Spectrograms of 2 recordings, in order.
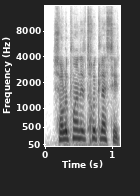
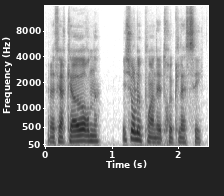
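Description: First: "Sur le point d'être classée" repeated higher, pressing each word; insisting it is nearly closed; insistent repeat. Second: Said in the usual way. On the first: Acted. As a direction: hammer the point home. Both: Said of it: "te dis-je".

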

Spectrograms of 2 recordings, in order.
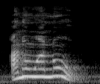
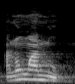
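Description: First: "I don't want know" jumps high with a push on WANT; raised dismissal. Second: Said in the usual way. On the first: Shown as a demonstration. Brushing off Henrietta's gossip, higher and louder. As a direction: fling it up dismissively. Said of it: "repeated higher, louder". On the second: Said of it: "repeated dismissal".

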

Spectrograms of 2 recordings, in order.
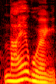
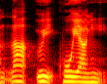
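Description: First: なえこやぎ with うい merged into one え sound; contracted ウイ. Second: Said in the usual way. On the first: Shown as a demonstration. Teacher showing how Koreans shorten it, なえこやぎ with contracted ウイ. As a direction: say なえこやぎ, running な straight into え. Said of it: "韓国人はなえこやぎと言いますね". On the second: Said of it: "これ本来ならば".

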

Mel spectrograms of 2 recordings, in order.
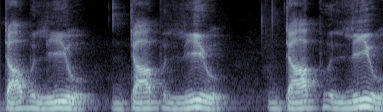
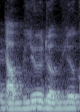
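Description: First: "ডাব্লিউ" broken into two stretched beats; slow, syllable-by-syllable "ডাব্লিউ"; corrected letter W. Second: Said in the usual way. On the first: Shown as a demonstration. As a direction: split "ডাব্লিউ" after the B, hold the ending. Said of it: "এটা উচ্চারণ হবে". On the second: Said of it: "কত কিছু বলি".

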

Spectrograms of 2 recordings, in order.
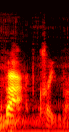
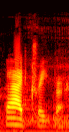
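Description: First: Sharp, higher, loud scold at a bad pet; scolding a naughty pet, now louder. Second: Scolding. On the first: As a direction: tell the creeper off harder. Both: Real, not acted. Scolding a mob like a dog.

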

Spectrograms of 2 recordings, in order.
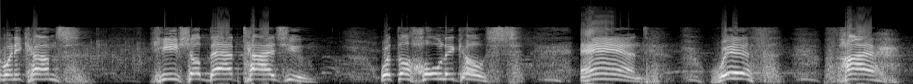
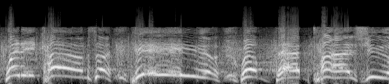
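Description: First: Phrase-by-phrase solemn proclamation; measured solemn preaching. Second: High, emphatic sermon cry; climactic preaching. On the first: Preacher repeating John's promise after the climax, measured and solemn. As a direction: set each phrase apart with pauses. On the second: Preacher proclaiming the baptizer to the congregation, climactic preaching. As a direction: proclaim it high, drawing out the key words. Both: Acted.

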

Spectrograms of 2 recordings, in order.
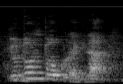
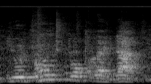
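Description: First: Don't lifted high and stressed; "don't" said higher and sharper; firm rebuke. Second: Said in the usual way. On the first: Shown as a demonstration. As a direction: push "don't" up as a firm scold.

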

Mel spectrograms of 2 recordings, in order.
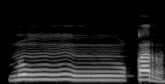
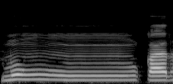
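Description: First: মুনকার slow with hummed ন; chanted মুনকার; ikhfa gunna. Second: মুনকার drawn out slowly, nasal held, stopping on র; slow chanted মুনকার with sukun ending; ikhfa with stop. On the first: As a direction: stretch মুনকার's nasal then stop. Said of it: "এখানে ইকফা গুন্না". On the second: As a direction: hold the ন of মুনকার, then stop. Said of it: "তয় জায়গায় থামতে হবে". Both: Shown as a demonstration.

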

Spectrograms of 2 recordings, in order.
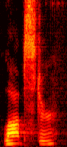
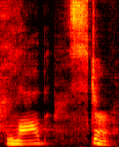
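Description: First: Said in the usual way. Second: "Lobster" in two parts, lob, pause, ster; split into syllables. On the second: Shown as a demonstration. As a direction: break "Lobster" into two lower, separate syllables. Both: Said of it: "breaking it up into syllables".

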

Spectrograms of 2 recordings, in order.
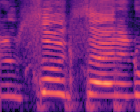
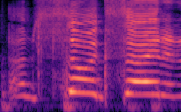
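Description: First: Shouted, punching so; excited shout. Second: Bright high excitement, stress on excited. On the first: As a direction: yell it out, hitting so hard. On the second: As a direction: gush with joy on excited. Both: Acted.

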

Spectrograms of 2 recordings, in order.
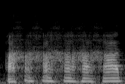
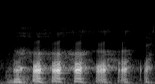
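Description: First: Light demonstrated "ahahaha", little resonance; ordinary Japanese-style laugh. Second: Loud, booming demonstrated laugh in separate bursts; resonant laugh. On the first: Coach contrasts laughs without inner resonance, light mock "ahahaha". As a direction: fake a plain, shallow chuckle. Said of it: "っていうより". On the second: Coach shows English-style resonance inside, loud ringing mock laugh. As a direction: let each "ha" resound inside the mouth. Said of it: "この中で響く感じ". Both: Shown as a demonstration.

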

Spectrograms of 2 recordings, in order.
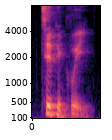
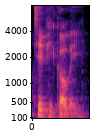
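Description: First: TYPICALLY in three syllables, "TIP-ik-lee"; correct typically. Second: TYPICALLY in four syllables, "tip-i-kuh-lee"; mispronounced typically. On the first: Teacher modelling typically for learners, A left silent. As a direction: drop the A after C in "typically". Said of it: "very similar to these previous two". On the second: Teacher showing the mistake, typically with A sounded. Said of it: "not typically". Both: Shown as a demonstration.

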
